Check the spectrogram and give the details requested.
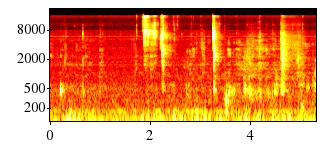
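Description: Close-up mouth sounds of a person eating barbecue ribs: chewing, with a handful of short, wet lip smacks from about two seconds in.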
